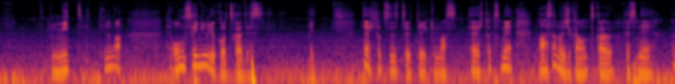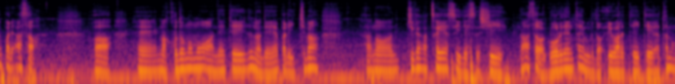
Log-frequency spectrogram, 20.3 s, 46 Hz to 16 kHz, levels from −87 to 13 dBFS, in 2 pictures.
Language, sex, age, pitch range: Japanese, male, 20-39, 90-125 Hz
